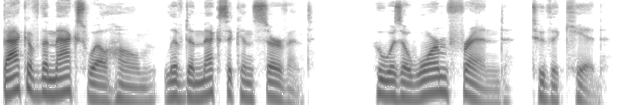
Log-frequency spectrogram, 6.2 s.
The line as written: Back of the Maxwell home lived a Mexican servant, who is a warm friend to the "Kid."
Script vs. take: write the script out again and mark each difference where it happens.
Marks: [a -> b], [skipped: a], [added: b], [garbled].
Back of the Maxwell home lived a Mexican servant, who [is -> was] a warm friend to the "Kid."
